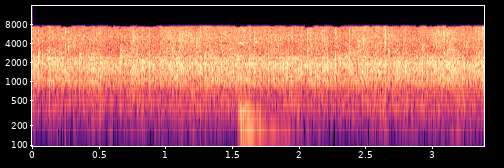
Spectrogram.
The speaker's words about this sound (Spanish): I want to give the children a hand. They did good today. Se portaron bien los niños. Vamos a darles un aplauso.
